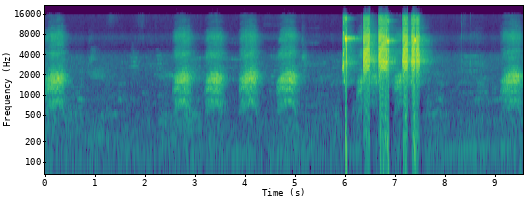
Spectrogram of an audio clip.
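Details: Kala teetar, the black francolin, uttering its breeding call: a close, harsh series of five grating notes, preceded by a run of evenly spaced, softer cawing notes repeated roughly every half second.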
